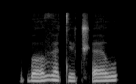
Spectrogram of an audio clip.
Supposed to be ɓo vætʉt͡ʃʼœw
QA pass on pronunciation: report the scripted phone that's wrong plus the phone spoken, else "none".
æ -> œ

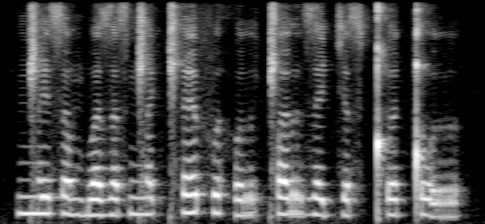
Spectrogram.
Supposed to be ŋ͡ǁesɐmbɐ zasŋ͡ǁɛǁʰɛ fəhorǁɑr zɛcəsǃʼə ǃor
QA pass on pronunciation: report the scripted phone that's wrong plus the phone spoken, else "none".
ɑ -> ɐ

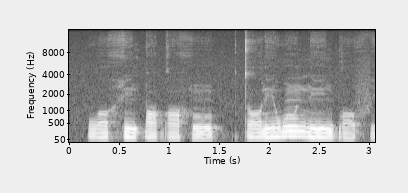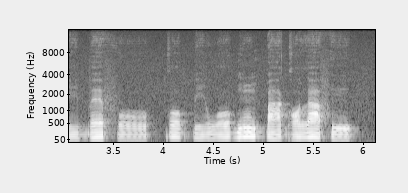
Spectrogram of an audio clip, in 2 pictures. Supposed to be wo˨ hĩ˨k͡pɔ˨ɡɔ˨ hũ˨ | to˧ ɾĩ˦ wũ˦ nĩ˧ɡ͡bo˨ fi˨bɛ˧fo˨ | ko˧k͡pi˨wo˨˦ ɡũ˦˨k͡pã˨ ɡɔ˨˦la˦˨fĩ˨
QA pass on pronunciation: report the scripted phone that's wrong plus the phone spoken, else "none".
ã˨ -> a˨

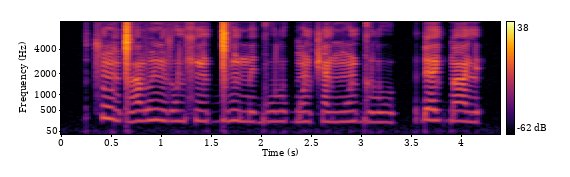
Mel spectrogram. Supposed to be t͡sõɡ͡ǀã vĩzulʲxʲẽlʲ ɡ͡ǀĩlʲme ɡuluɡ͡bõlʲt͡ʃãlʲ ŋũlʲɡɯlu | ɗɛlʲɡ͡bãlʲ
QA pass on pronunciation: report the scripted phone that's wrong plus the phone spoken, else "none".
none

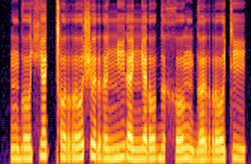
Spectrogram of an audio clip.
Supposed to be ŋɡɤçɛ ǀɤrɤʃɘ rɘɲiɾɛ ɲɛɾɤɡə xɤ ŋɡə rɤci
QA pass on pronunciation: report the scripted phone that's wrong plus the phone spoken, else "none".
none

